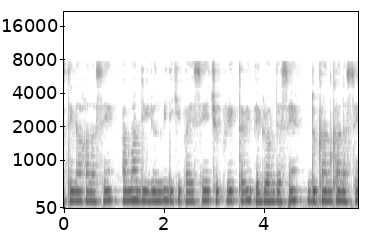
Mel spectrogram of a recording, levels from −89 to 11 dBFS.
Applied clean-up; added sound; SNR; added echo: none; none; none; reverberation time 0.7 s.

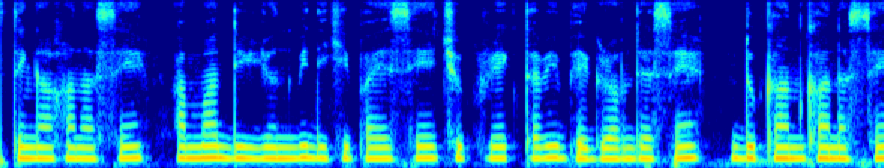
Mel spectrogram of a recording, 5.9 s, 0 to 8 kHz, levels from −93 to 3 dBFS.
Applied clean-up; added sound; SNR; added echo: none; none; none; none.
